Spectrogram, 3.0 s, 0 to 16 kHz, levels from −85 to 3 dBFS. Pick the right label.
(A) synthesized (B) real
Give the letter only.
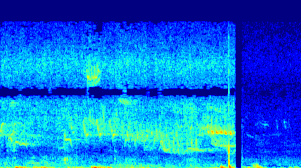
B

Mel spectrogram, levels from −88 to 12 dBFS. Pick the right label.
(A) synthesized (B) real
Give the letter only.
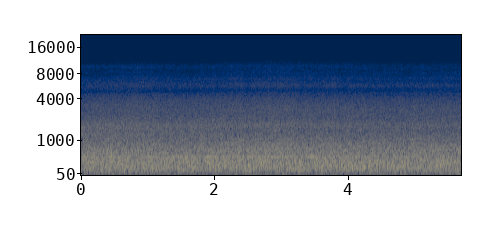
A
